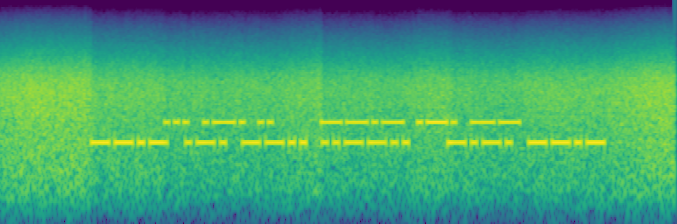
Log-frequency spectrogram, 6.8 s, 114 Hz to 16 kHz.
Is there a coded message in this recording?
Yes: Morse code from 0.9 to 6.1 s, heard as two keyed tones, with radio static. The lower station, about 21 wpm, 700 Hz: QRZ? CQ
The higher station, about 25 wpm, 1080 Hz: SRI QRM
